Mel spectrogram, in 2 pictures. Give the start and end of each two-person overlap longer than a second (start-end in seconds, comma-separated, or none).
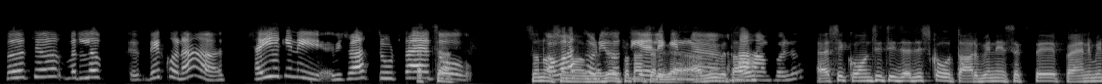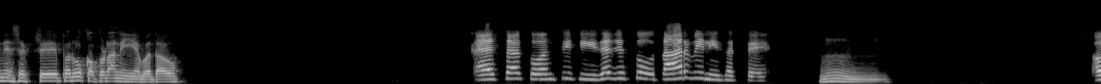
5.5-7.5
